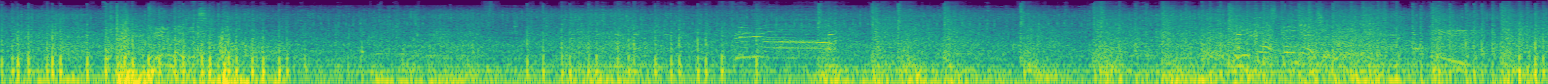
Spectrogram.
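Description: An artillery bombardment and gunfire in the World War combat video game Men of War II, with dense crackling bursts and distant thuds over a constant rumble, mixed with talk.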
